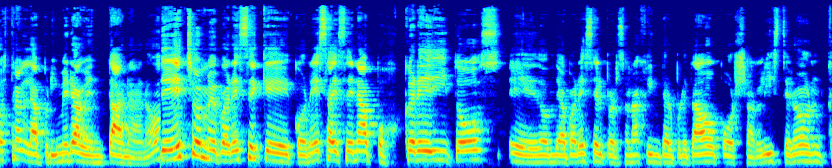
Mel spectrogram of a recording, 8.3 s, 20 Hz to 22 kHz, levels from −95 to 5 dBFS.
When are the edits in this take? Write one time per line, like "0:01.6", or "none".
0:01.6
